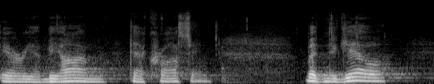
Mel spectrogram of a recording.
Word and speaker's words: Niguel: beyond that Crossing but Niguel in Spanish the G is very much pronounced like a w so it' be na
